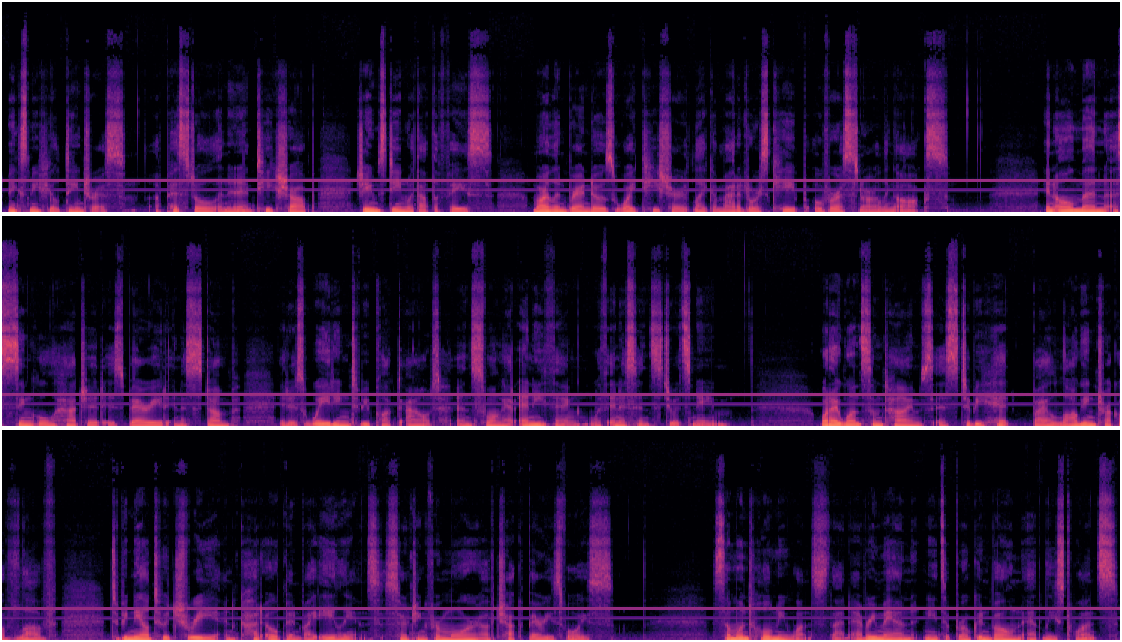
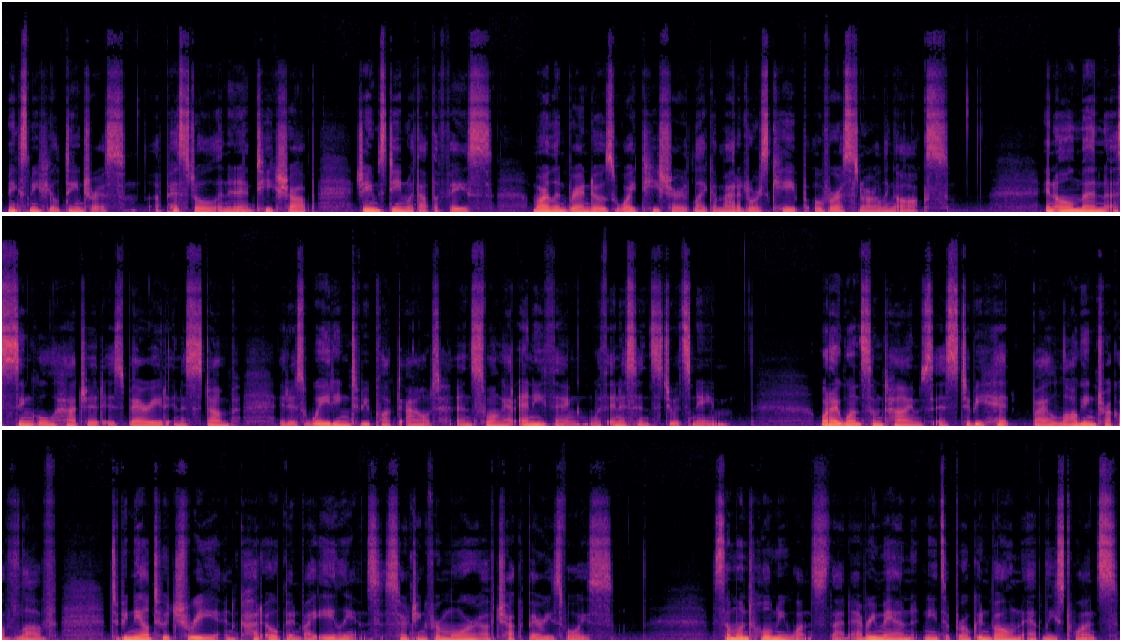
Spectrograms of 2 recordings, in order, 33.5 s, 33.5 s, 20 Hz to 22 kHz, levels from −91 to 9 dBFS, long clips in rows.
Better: second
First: high-pitched whine; noticeable; throughout; 3.5 kHz, 15 dB below the speech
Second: none

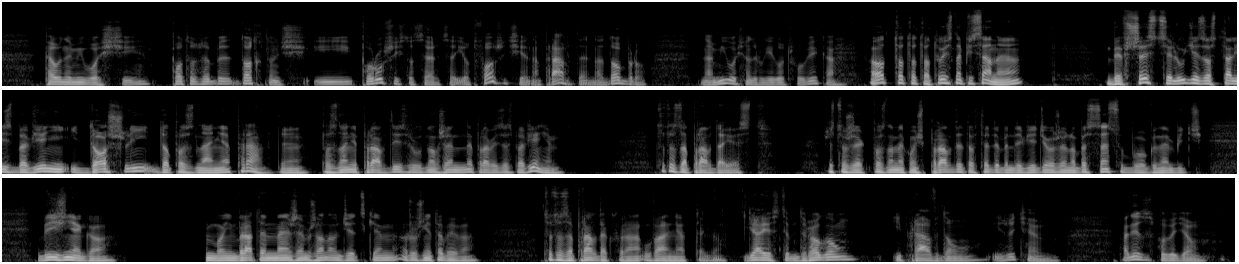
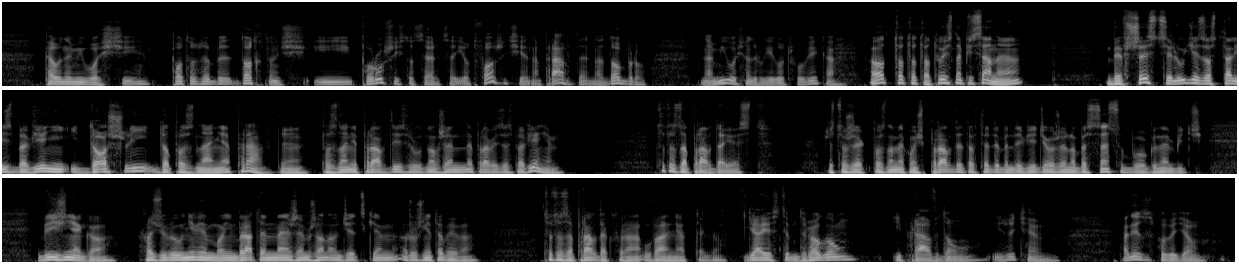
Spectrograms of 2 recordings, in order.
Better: second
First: audio cutting out; at 26 s for 1 s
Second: none

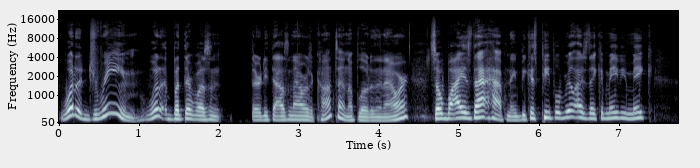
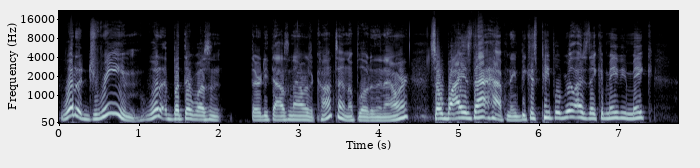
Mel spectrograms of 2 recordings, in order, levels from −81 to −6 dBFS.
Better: first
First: none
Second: distortion; slight; 10 dB below the speech

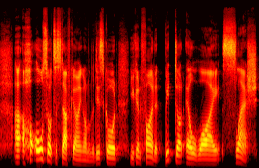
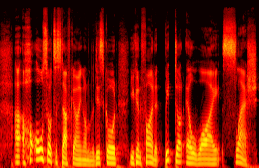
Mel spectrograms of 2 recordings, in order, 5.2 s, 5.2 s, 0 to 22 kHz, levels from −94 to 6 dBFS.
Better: second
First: thin; very; fading below 450 Hz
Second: none

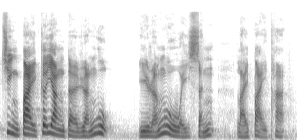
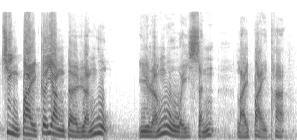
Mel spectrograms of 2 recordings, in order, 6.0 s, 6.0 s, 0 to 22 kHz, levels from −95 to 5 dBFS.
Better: first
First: none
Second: distortion; heavy; 6 dB below the speech

